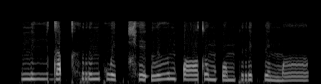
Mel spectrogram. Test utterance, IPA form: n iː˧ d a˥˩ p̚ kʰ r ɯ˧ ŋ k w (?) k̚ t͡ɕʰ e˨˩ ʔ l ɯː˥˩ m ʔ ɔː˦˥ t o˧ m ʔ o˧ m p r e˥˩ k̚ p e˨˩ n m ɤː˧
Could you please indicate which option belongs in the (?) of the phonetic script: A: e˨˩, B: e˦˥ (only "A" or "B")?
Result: A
